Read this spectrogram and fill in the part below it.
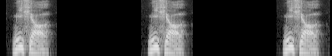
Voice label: "Micheal" Irish names for boys; 50 Irish Names for Boys (and their Pronunciation)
